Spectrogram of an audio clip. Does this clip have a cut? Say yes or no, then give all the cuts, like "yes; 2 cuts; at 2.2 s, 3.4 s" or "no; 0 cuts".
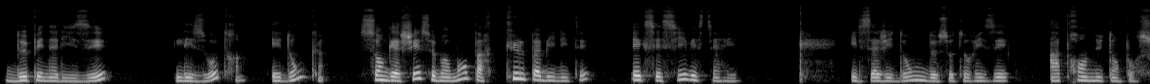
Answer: no; 0 cuts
